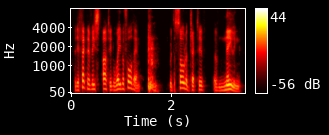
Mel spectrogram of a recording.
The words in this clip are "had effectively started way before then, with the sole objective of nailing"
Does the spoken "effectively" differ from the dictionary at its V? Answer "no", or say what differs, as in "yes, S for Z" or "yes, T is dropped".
no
